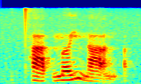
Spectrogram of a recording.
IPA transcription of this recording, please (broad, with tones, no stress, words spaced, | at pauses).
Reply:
t̪ʰa˨˩t̚mə˨˦j na̰˧˨nʔ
